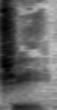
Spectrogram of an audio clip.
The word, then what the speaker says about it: qi: body's energy or life force also called chi pronounced qi based on the principle that chi flows through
